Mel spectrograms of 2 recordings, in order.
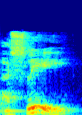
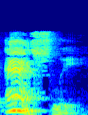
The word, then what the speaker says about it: Ashley: of not as emphasized we don't say ashle we say Ashley right so Ashley consists of a stressed syllable followed by an unstressed one when you say Ashley allowed the emphasis is on the first syllable and this is how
